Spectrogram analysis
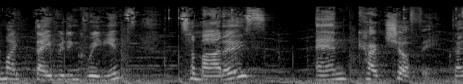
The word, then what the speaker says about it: carciofi: So I love Italian food, and we're going to make something today with two of my favorite ingredients, tomatoes and carciofi.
